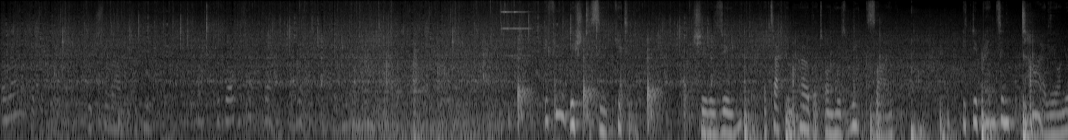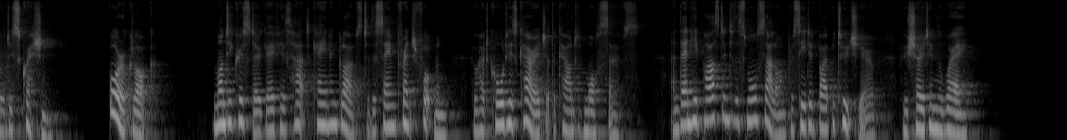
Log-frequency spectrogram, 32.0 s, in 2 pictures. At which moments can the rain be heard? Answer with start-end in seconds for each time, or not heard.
0.0-16.3.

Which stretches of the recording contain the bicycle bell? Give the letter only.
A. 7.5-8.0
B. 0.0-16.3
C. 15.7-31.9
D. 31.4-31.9
A.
